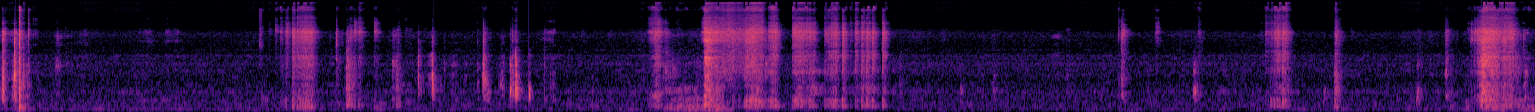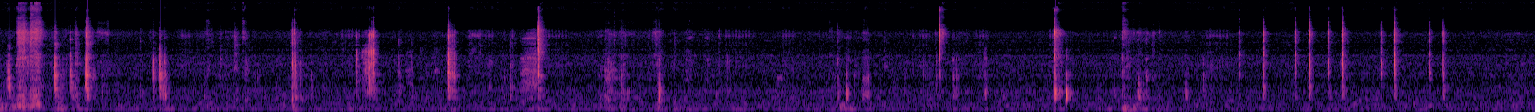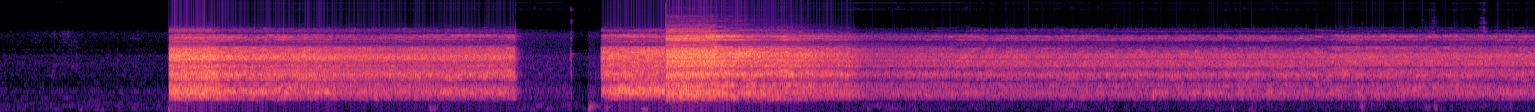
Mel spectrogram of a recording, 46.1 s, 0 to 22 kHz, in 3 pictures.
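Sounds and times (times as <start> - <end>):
radio static hiss: 32.4 - 36.0, 36.6 - 46.0.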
